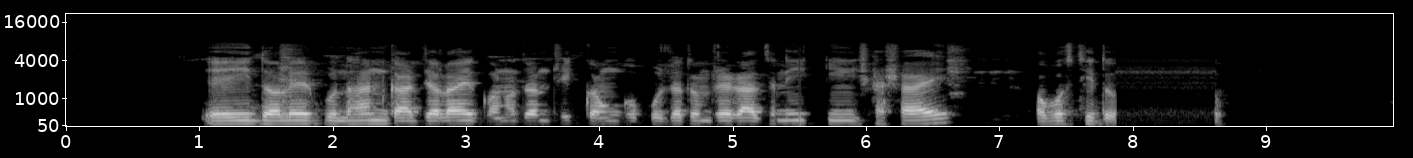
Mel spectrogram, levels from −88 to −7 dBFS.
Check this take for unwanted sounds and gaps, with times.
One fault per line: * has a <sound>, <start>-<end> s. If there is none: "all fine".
all fine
